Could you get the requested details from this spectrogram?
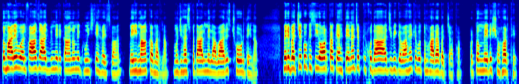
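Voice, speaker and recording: A woman's voice: a little high, clean tone, natural voice. A woman voicing a wronged young wife who speaks in a cold, hard tone. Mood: bitter.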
